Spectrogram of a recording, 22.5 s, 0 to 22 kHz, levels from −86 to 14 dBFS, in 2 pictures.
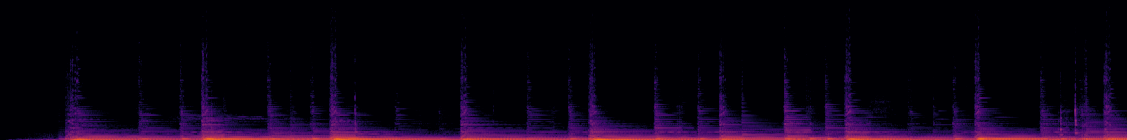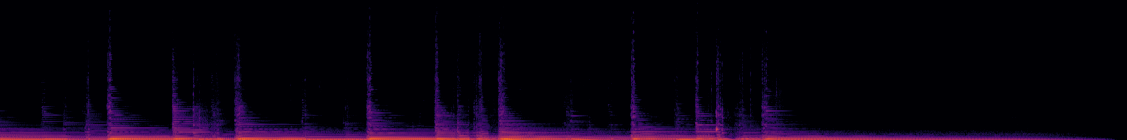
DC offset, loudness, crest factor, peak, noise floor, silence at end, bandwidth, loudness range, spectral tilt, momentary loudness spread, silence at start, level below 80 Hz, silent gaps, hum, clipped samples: under 0.1%; -32 LUFS; 20 dB; -12 dBFS; -60 dBFS; 0.55 s; 7 kHz; 7 LU; -9.5 dB/octave; 13 LU; 0.45 s; -56 dBFS; none; none; under 0.1%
